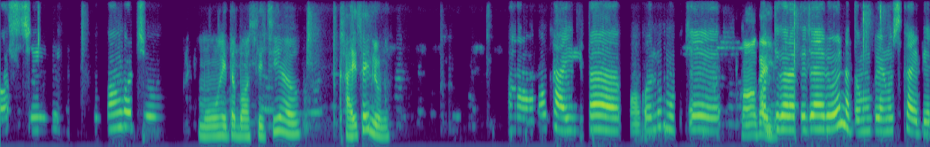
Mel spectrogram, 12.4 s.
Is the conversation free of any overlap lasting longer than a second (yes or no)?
yes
